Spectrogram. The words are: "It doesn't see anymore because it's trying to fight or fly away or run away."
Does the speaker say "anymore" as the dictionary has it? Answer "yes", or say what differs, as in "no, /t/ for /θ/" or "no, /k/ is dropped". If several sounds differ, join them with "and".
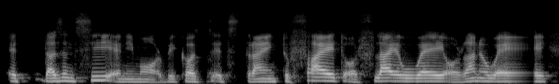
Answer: yes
